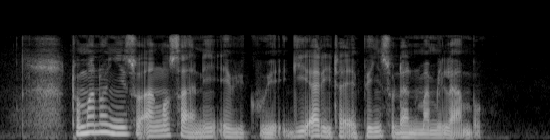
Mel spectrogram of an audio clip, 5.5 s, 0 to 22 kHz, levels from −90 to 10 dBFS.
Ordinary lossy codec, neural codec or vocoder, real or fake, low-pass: none; none; real; none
